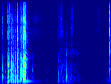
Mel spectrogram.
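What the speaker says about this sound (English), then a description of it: "So let me just give those a quick shuffle." Deck of board game cards shuffled by hand, a crisp riffling burst followed by softer rustles and shuffling, close and alone.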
